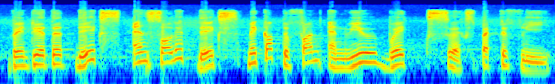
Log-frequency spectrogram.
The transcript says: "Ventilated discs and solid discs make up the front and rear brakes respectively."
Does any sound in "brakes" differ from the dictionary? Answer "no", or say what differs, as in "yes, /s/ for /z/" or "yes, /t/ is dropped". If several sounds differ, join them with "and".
no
